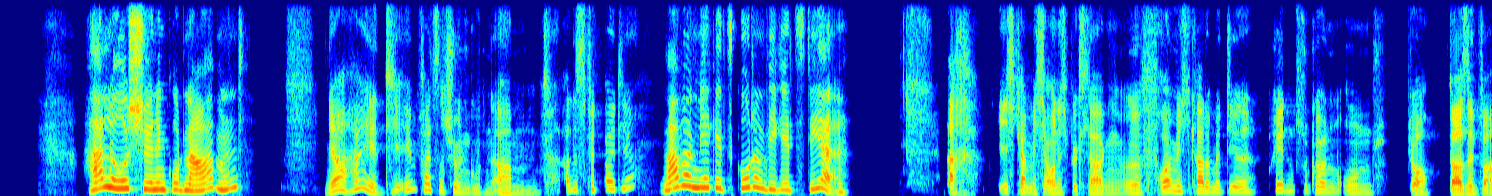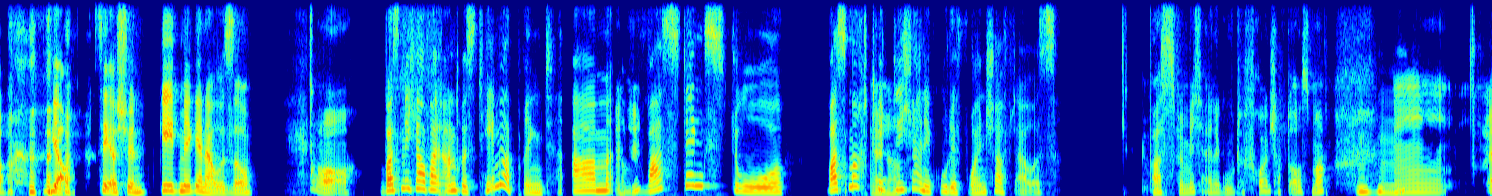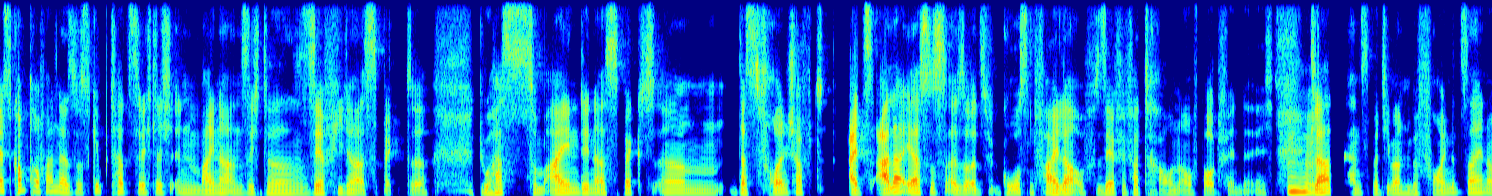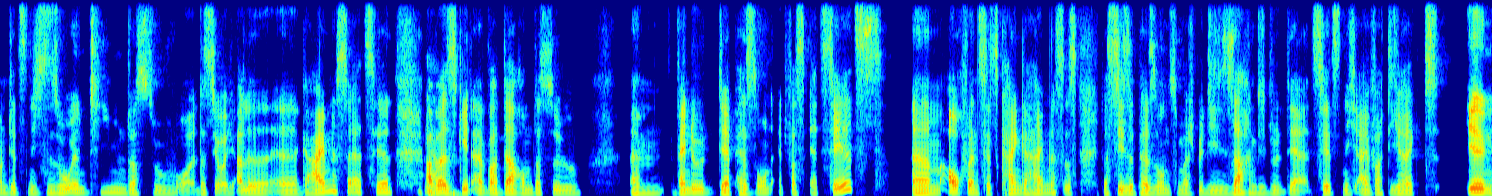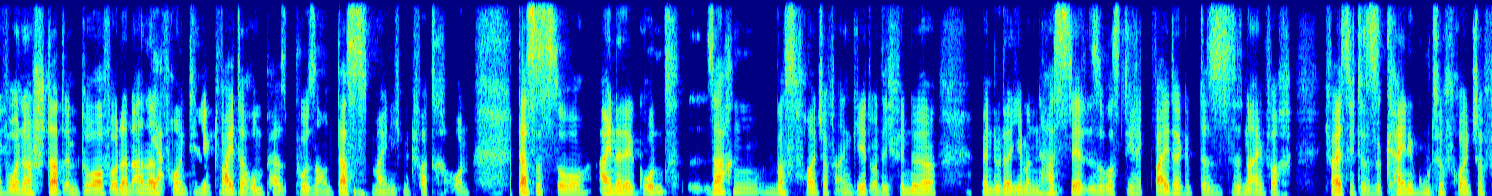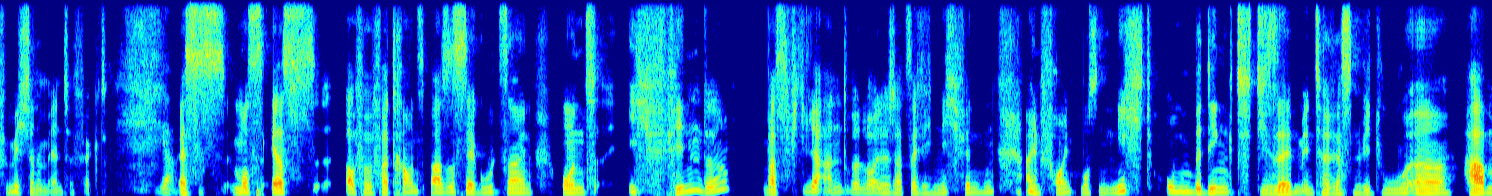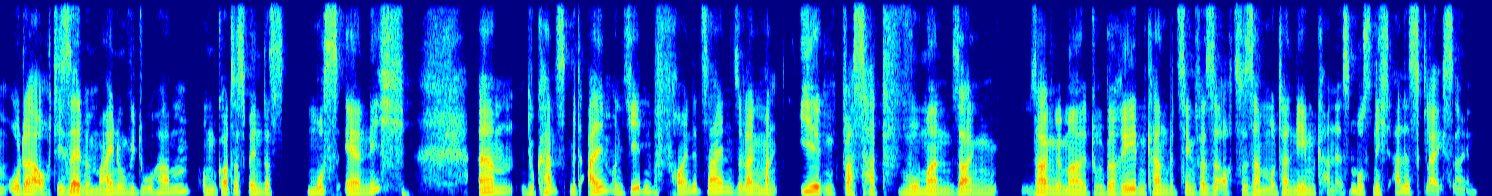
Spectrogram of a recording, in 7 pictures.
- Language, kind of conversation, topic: German, unstructured, Was macht für dich eine gute Freundschaft aus?
- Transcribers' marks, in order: laugh; stressed: "irgendwas"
